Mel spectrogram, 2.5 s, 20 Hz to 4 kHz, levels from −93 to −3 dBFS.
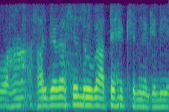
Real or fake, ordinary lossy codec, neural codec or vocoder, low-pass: fake; none; vocoder, 44.1 kHz, 128 mel bands, Pupu-Vocoder; 3.6 kHz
